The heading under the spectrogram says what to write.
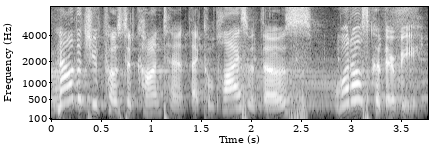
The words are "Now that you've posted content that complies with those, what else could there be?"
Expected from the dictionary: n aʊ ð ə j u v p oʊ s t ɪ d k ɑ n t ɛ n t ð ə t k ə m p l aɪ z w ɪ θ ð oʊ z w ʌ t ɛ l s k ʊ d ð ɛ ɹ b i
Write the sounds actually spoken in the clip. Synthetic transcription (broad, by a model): n aʊ ð ə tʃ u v p oʊ s t ɪ d k ɑ n t ɛ n ð ə t k ə m p l aɪ z w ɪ ð oʊ z w ʌ t ɛ l s k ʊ d ð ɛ ɹ b i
